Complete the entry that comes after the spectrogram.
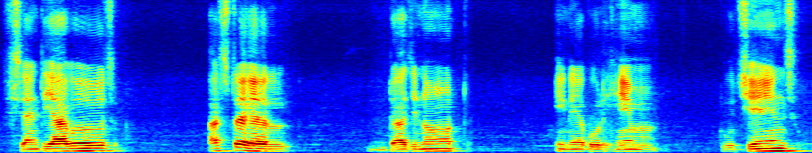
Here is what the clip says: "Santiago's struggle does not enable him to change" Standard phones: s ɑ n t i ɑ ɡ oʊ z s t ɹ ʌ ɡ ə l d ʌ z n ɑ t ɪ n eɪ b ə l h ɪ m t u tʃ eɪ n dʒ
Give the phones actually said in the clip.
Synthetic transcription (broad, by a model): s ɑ n t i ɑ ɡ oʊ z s t ʌ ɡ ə l d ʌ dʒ n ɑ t ɪ n eɪ b ə l h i m t u tʃ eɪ n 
